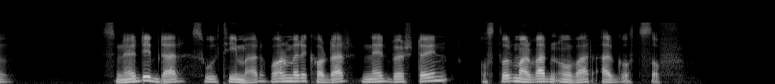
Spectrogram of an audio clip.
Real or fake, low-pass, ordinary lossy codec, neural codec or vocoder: fake; 7.2 kHz; MP3, 96 kbps; codec, 16 kHz, about 1 kbps, DyCAST, with the encoder's durations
